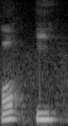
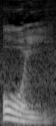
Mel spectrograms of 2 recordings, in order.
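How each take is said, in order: First: The two vowels are said as separate sounds. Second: The two vowels glide together as one sound.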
